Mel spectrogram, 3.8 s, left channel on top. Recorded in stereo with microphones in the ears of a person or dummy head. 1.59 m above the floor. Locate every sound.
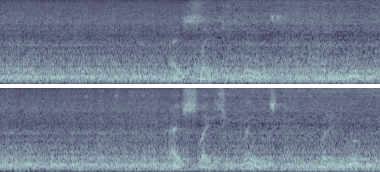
1.7 s a man speaking: 70° right (ahead or behind), 1.2 m; by 3.7 s 80° right, 2.5 m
